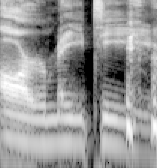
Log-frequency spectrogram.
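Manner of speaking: put-on pirate accent. Retelling how a character knocks on a door asking for work: imitating a pirate accent. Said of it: "a change of accent".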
